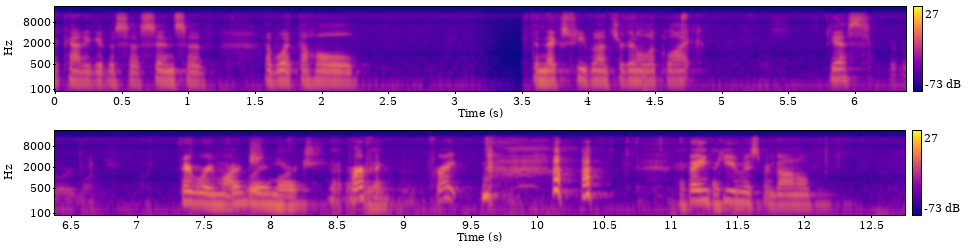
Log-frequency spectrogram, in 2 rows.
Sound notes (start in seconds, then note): 10.8 laughs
